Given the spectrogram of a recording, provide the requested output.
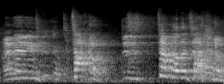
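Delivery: high, loud, eager; excited show-off. Retold or imitated. The character showing friends his octopus pet, high and loud. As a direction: show off the new pet giddily.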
